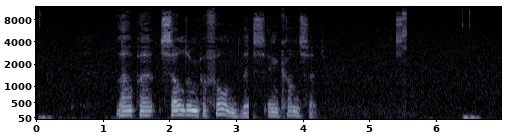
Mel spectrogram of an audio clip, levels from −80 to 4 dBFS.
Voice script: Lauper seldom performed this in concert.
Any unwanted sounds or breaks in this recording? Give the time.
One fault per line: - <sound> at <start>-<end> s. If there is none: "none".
- dropout at 3.2-3.3 s
- laugh at 5.4-5.6 s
